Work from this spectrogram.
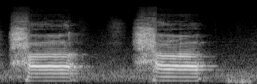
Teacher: গলার ভিতর থেকে উচ্চারণ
